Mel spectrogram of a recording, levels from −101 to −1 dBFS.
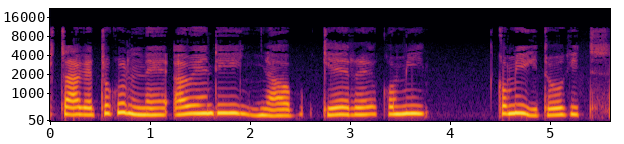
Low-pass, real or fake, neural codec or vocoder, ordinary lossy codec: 19.8 kHz; real; none; MP3, 48 kbps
